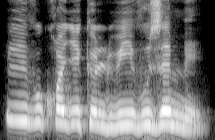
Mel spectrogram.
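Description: A woman's voice: mid-range voice, a little slow, darkish tone, close to an everyday voice. A woman reading aloud gives voice to a bitter, jealous husband, questioning his wife with cutting sarcasm in a storybook reading. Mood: pressing.

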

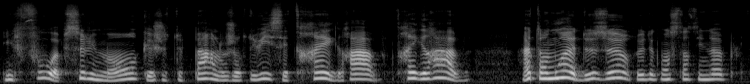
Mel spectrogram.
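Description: A woman's voice: a little high, unhurried, close to an everyday voice. A woman reading a novel aloud, giving voice to an anxious older woman who pleads and implores. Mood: urgent. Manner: plaintive and imploring.

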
